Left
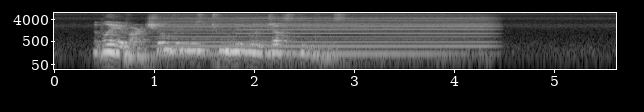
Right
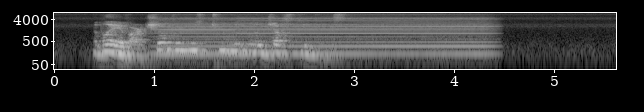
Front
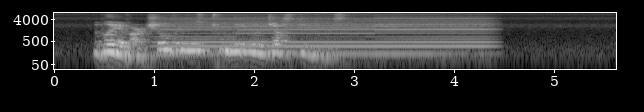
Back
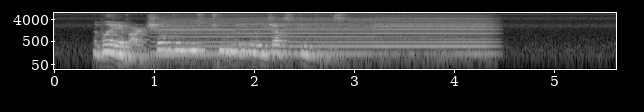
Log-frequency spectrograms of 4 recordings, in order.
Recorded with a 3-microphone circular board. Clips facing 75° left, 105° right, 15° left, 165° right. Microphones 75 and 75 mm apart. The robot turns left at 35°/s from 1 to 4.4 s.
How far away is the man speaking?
About 1.2 m.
